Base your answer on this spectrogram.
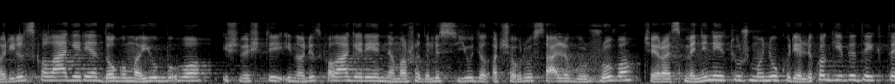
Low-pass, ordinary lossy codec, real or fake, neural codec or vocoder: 7.2 kHz; AAC, 48 kbps; real; none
